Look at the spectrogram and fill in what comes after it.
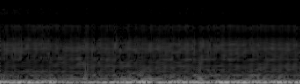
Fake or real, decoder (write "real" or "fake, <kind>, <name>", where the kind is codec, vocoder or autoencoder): fake, vocoder, BigVGAN v2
